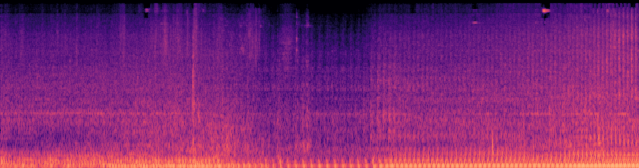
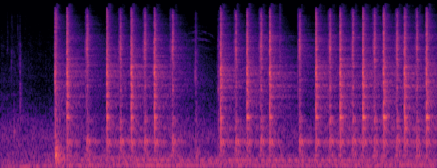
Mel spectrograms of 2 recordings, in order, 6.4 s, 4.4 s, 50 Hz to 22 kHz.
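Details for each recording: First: Polaris Ranger 500 4x4 after a top-end rebuild and a new carburetor needle valve, on its first short yard drive with no coolant: it chuffs unevenly at first, then settles into a steady drone with no misfires. Normal running. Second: Polaris Ranger 500, starter cranking attempt: rapid sharp clicks with no cranking, no power reaching the starter; solenoid suspected bad, cranks when jumped.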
